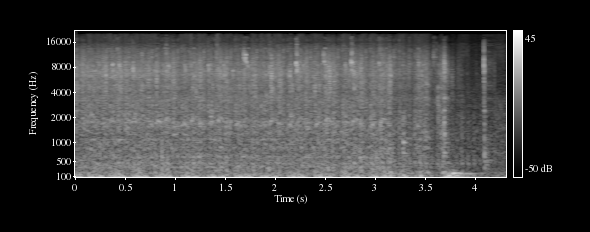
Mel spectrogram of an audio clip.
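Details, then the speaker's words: Crown Victoria drift-build car started after sitting unused: an uneven, lumpy idle with irregular low pulses and occasional stumbles. Rough running, cause unknown; later said to run OK with Seafoam. "we've got to keep looking and figuring out what is the deal why is it running like that all right we started up you hurt it runs like [ __ ] so there's"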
